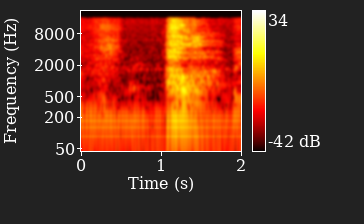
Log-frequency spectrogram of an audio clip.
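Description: A man's loud breathy gasp or cry, falling in pitch, about a second in: a preacher overcome with emotion. Under it run the steady low held notes of soft background music.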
